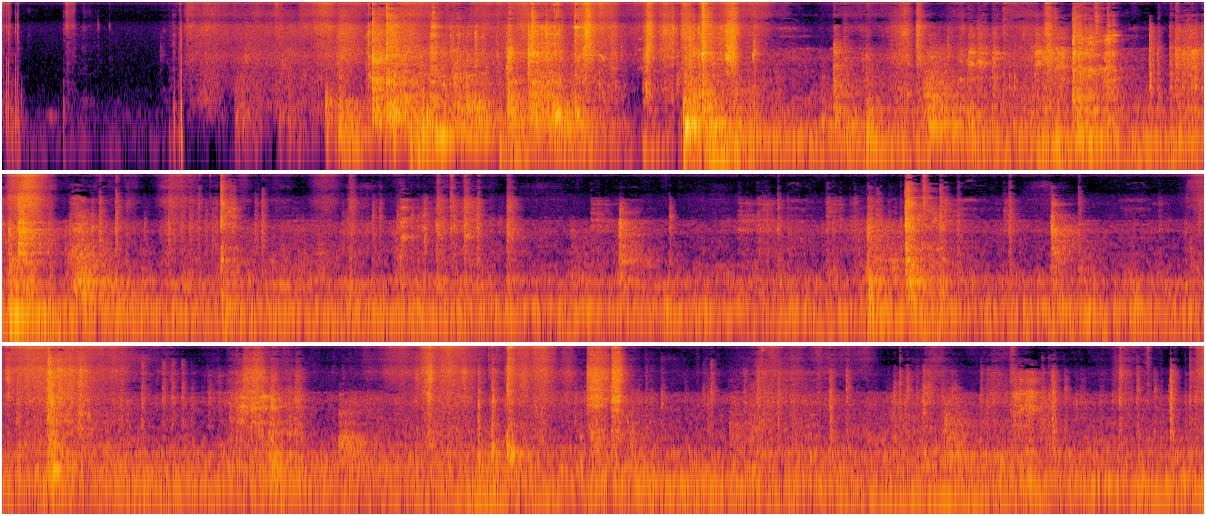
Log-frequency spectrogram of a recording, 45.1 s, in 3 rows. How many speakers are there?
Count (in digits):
0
